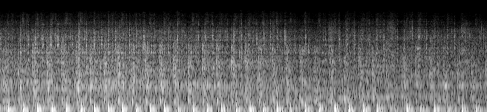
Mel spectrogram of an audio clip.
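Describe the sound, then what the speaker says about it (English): A Zimco motorcycle idles up close in a Pakistani village, its engine making a steady, rapid chug of pulsing beats with no talking. "Zimco company motorcycle, and there's the reg at the back."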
